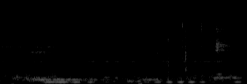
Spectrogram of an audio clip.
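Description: Near silence with faint computer keyboard typing, the key clicks more distinct in the second half.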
